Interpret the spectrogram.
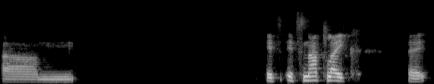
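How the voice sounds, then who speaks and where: A man hosting an online business forum, talking casually and haltingly while he walks through his shared screen on a video call. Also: mid-range voice, a bit bright, no echo. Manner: halting, thinking aloud with fillers and restarts.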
